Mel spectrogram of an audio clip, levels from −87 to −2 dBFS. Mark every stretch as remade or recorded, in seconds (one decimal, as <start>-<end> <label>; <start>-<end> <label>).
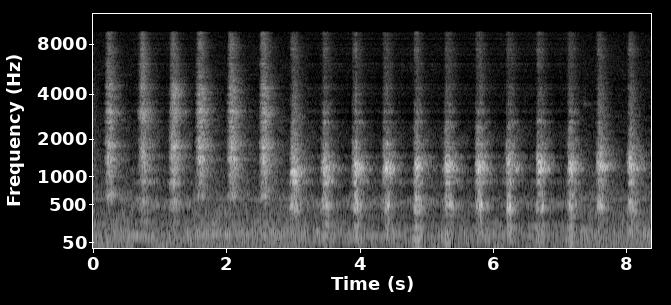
0.0-0.6 recorded; 0.6-1.5 remade; 1.5-3.2 recorded; 3.2-7.3 remade; 7.3-8.4 recorded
